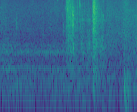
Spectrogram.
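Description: Quiet room tone with a few faint clicks, about a second in and again near the end.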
